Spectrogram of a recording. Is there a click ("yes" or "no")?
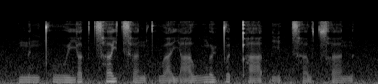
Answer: no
